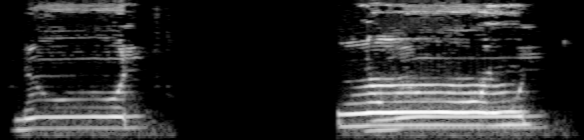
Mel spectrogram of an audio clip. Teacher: নাকের মধ্যে এক ধরনের ভাইব্রেশন তৈরি হবে। নাক দিয়ে শব্দটা বের হবে, মুখ দিয়েও বের হবে। যখন আমরা এই জিহ্বা দিয়ে এটা আটকে ফেলবো, তখনই সাউন্ডটা মুখ দিয়ে বের না হয়ে নাক দিয়ে বের হবে।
